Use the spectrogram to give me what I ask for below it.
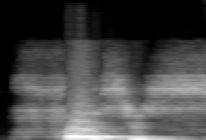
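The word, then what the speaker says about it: faces: उसे प्लूरल बनाया जाए तो उस एस या ईस का उच्चारण इ के समान होता है इ एग्जांपल लेते हम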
